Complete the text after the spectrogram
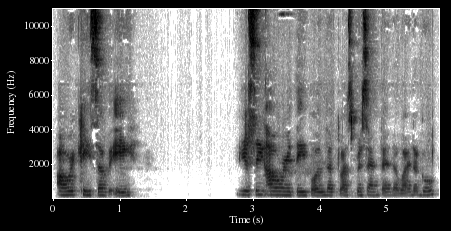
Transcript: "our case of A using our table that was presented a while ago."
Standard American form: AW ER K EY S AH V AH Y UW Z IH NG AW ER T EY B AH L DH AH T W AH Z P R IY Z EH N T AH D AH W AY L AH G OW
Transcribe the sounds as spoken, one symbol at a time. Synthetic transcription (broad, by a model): AW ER K EY S AH V AH Y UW S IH NG AW ER T EY B AH L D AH T W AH S P R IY S EH N T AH D AH W AY L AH G OW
